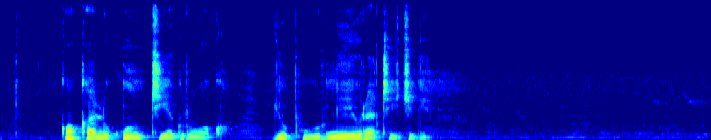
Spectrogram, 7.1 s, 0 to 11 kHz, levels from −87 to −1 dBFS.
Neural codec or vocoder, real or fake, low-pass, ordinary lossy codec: none; real; none; none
